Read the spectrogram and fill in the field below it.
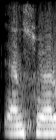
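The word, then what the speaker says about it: answer: অনুচ্চারিত silent থেকে যায় অ্যানসার তো আমরা অ্যানসার বলতে পারি কিন্তু অ্যানসার বলবো না কেননা ডব্লিউ টা অনুচ্চারিত থাকবে সাইলেন্ট থাকবে অ্যানসার অ্যানসার মানে উত্তর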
